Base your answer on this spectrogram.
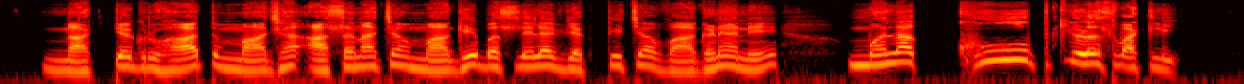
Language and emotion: Marathi, disgusted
